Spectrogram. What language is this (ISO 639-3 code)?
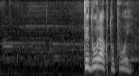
rus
